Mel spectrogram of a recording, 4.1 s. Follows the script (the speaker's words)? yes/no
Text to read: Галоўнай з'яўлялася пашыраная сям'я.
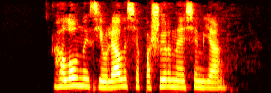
yes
